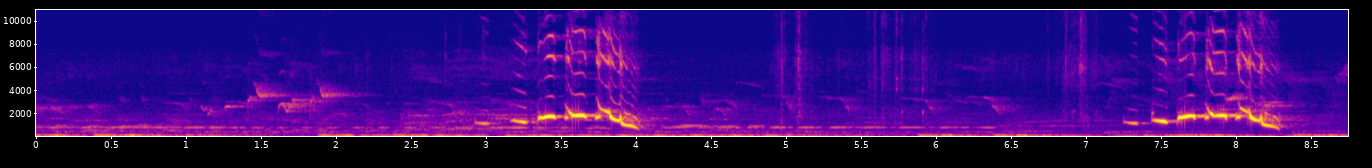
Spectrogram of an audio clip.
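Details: Two mellow, flute-like phrases from a Black-naped oriole in vigorous song, roughly four seconds apart, each swelling upward and dropping away abruptly, with a steady faint tone and low rumble in the background.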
